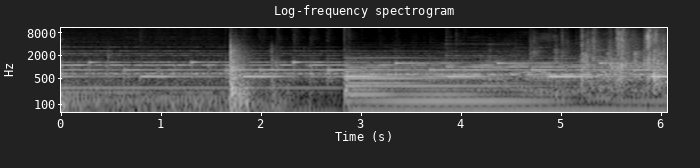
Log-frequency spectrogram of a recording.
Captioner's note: door clangs; audience applauds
